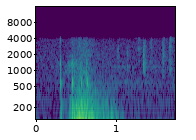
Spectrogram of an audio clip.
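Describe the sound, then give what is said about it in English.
Typing on a computer keyboard during a word game: a quick, faint burst of keystrokes followed by a few light, scattered key clicks. “Start typing.”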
